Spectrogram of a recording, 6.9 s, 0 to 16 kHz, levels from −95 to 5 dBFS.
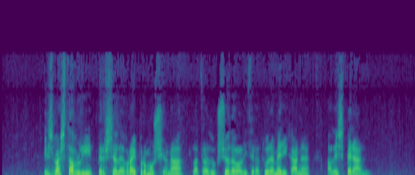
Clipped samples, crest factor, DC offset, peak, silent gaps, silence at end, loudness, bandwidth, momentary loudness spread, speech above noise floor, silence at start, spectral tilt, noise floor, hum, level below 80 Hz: under 0.1%; 22 dB; under 0.1%; -4 dBFS; none; 0.8 s; -26 LUFS; 11.5 kHz; 11 LU; 43 dB; 0.75 s; -6.5 dB/octave; -69 dBFS; none; -58 dBFS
